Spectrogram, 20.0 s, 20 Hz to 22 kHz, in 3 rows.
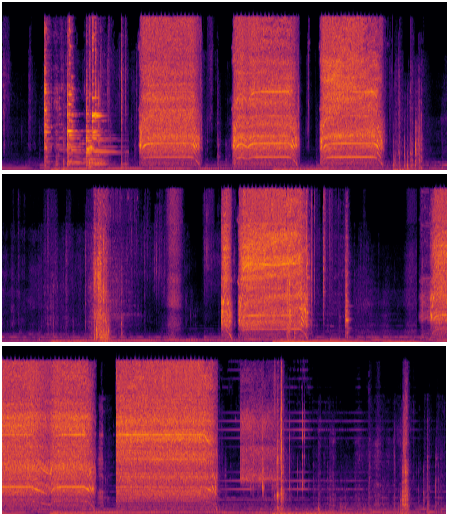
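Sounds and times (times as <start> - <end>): power drill whining: 1.4 - 5.8, 10.0 - 11.4, 13.0 - 17.9.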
